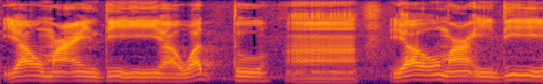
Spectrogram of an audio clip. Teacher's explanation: karena tanwin ketemu huruf ya, suara n-nya hilang menjadi huruf ya, baca kasroh, di panjang. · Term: bi gunnah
